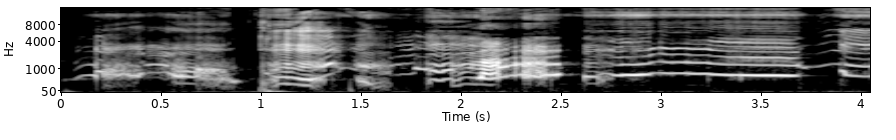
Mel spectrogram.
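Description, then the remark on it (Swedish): A voice imitates how a girl screamed during a nightmare, as if someone held her mouth while she tried to scream: a muffled, strangled series of choked, wavering high-pitched cries that end in a long strained whine, with no clear words. “Som att någon höll för hennes mun och hon försökte skrika.”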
